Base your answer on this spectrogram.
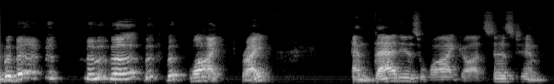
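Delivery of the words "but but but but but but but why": high, laughing stammer on but. Retold or imitated. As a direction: stammer the buts, high and amused. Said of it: "Moses and [name] are both going".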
